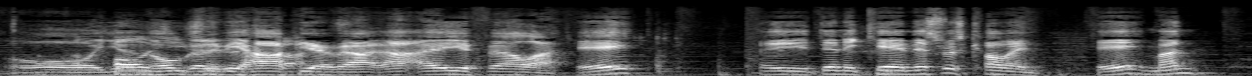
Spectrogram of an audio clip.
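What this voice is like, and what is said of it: Put-on Scottish accent. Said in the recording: “do the news in a Scottish accent”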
